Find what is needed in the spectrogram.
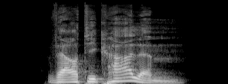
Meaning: strong dative masculine/neuter singular of vertikal
- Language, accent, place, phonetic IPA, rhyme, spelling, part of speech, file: German, Germany, Berlin, [vɛʁtiˈkaːləm], -aːləm, vertikalem, adjective, De-vertikalem.ogg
